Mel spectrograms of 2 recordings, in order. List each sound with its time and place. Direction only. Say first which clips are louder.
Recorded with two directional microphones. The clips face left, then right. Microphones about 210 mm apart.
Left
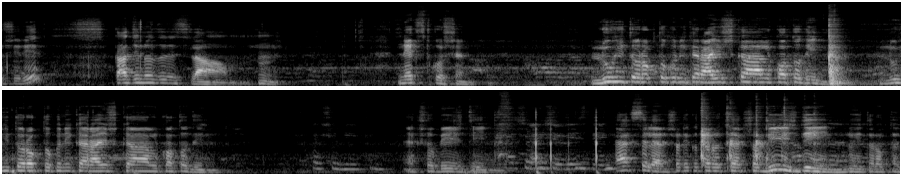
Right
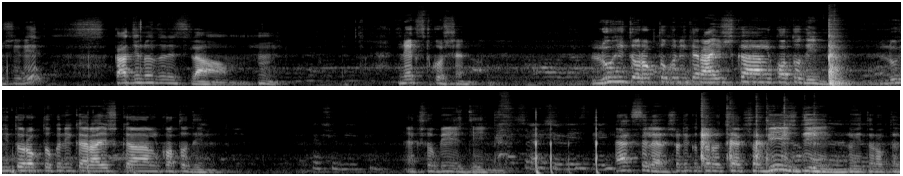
0.0 s speech: left 4 dB; 5° left (ahead or behind)
3.9 s speech: left 5 dB; 5° left (ahead or behind)
5.9 s a man's voice: left 5 dB; 15° left (ahead or behind)
8.8 s a man's voice: left 2 dB; 15° left (ahead or behind)
13.0 s a man's voice: left 6 dB; 10° left (ahead or behind)
15.1 s speech: left 4 dB; 5° left (ahead or behind)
